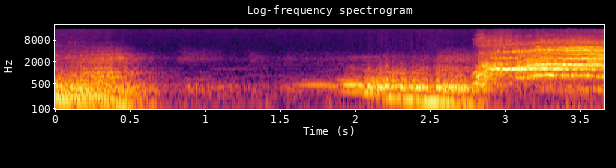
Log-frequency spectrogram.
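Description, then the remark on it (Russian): A caged lion named Caesar roars as a man enters its cage: a deep, rumbling growl fades briefly, then a second roar swells upward and ends in a loud, harsh, drawn-out bellow. “Там, там лев! Максим Павлович вошел в клетку со львом!”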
